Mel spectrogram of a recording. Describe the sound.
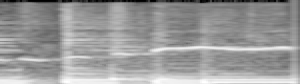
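A thin, slightly off-key whistled melody glides upward over a loud backing track with steady rhythmic chords and thumping beats, clear.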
